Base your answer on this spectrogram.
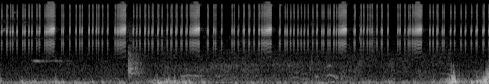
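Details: Summer cicada song recorded in 2020: bright continuous high buzz with pulses about every 0.75 seconds, plus a few faint low background noises.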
